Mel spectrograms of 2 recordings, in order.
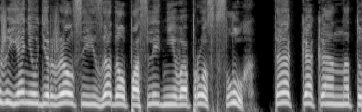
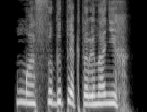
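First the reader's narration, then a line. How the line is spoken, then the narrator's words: Groaning. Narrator (Russian): Я застонал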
